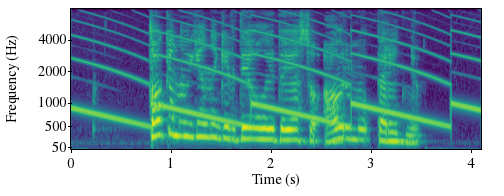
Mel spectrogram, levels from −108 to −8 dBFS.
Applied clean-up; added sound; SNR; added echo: none; Alarm; 7 dB; none.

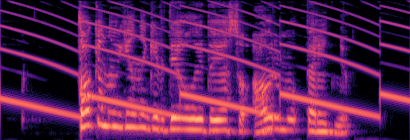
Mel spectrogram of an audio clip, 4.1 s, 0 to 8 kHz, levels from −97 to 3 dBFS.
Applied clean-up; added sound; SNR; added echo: classical method log-MMSE.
